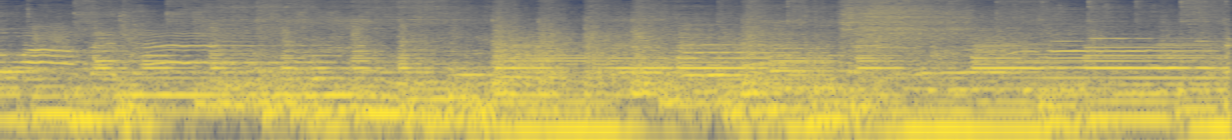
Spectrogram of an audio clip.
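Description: Live gospel band playing a revival worship song: drum kit, congas and electronic keyboards, with a man singing into a microphone over the bass-heavy groove.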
